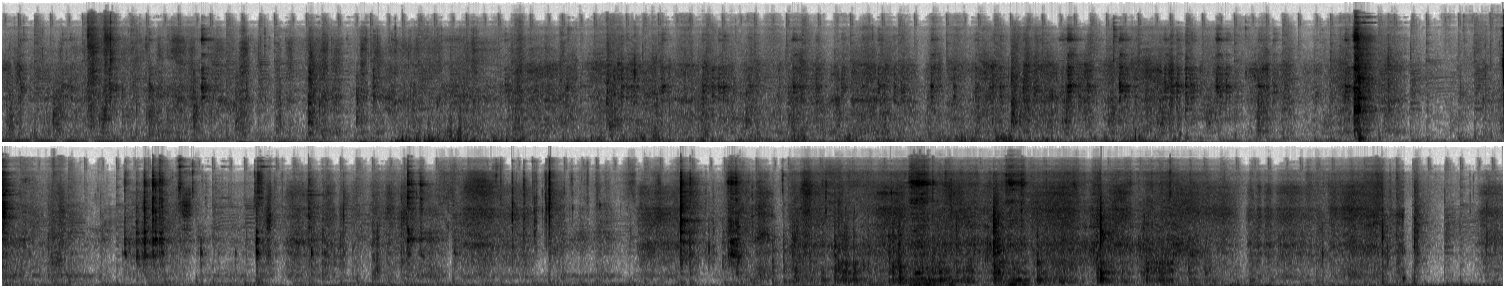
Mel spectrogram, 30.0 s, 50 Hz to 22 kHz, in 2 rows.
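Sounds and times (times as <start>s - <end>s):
hard objects knocking and clattering: 4.9s - 21.0s, 21.6s - 27.2s.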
